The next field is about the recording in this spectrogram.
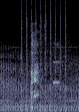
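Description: A gun is fired near a jungle in a rapid, even burst of many shots lasting about a second, set against steady background noise.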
